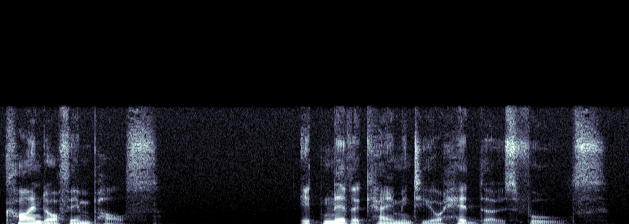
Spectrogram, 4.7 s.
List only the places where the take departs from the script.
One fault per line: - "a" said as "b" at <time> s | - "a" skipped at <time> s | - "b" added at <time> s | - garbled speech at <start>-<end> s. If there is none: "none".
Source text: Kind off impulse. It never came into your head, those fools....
none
